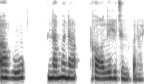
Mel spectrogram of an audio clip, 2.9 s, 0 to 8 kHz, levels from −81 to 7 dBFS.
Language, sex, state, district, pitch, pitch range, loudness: Tulu, female, Karnataka, Dakshina Kannada, 225 Hz, 215-235 Hz, -16 LUFS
